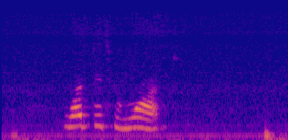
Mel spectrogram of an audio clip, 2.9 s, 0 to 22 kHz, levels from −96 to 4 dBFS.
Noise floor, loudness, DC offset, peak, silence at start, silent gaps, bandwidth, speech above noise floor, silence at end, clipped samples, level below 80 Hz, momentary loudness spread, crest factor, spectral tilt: -65 dBFS; -37 LUFS; under 0.1%; -22 dBFS; 0.1 s; none; 16.5 kHz; 29 dB; 0 s; under 0.1%; -64 dBFS; 18 LU; 18 dB; -8 dB/octave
